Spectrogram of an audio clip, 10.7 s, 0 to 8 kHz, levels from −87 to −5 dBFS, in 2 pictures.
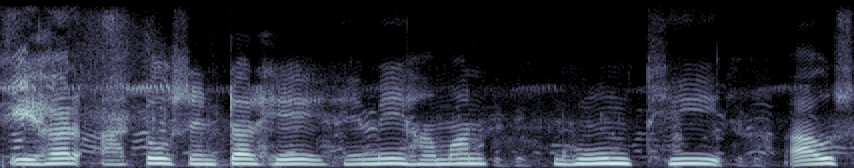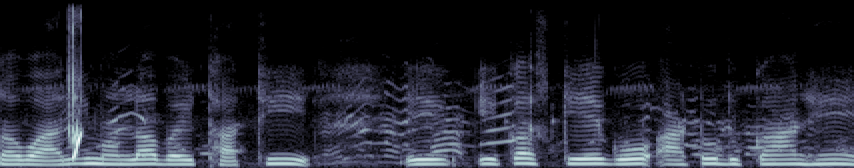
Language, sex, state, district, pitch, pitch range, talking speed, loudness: Chhattisgarhi, female, Chhattisgarh, Sarguja, 215 Hz, 205-230 Hz, 120 wpm, -23 LUFS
